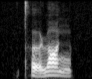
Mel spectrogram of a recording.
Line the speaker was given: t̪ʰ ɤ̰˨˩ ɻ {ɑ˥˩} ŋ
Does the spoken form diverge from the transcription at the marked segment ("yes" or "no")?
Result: no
